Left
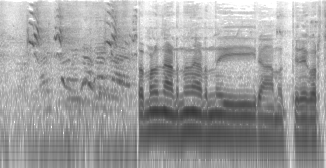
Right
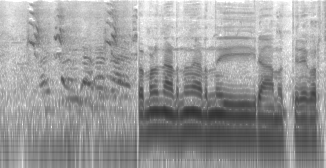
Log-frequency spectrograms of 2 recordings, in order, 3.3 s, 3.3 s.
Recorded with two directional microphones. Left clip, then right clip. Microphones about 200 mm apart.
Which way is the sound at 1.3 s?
Centre (ahead or behind).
